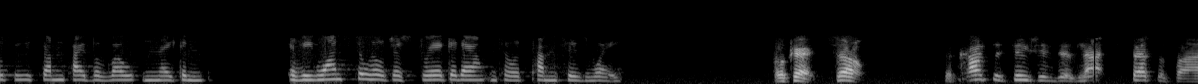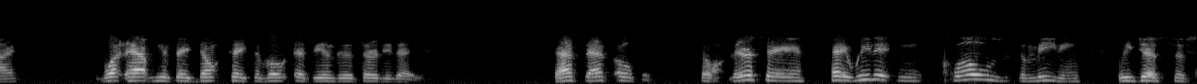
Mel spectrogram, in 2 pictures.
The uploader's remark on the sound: TNTSuperfantastic Conference Call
